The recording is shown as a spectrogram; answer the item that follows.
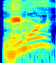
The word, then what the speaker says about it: Namor: And I'm excited for Namor. Is that how you say it? – Yes. – Namor? – Yes.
